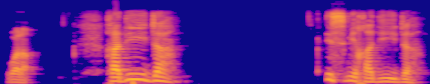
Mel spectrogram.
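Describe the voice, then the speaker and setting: A man's voice: mid-range voice, very animated, slow pace, a bit bright. A man teaching a casual video lesson, explaining patiently with many fillers, restarts and repeats. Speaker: Arabic teacher. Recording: dull lo-fi home recording.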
